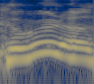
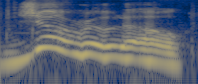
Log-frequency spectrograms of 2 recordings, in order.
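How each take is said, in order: First: The word starts with a hard G sound. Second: The word starts with a J sound. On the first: "The first time I said Gerudo" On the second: "the second time I said Jorudo"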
